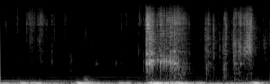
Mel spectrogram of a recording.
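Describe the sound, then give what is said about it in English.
Crinkling and tearing of a plastic package of Blue Raz pickles being opened, with a loud ripping burst in the middle followed by rustling and a second short tear, no voices. “Let's see if I can get this open.”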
